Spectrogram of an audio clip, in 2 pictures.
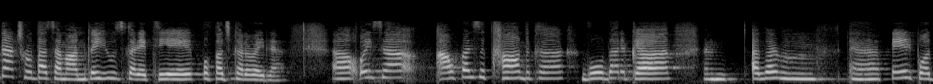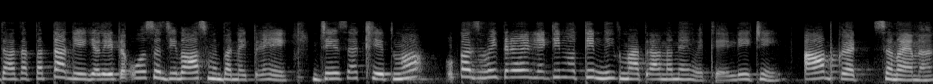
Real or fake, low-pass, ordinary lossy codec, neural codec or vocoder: fake; none; none; codec, 16 kHz, 0.5 kbps, X-Codec, HuBERT features, trained on general audio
